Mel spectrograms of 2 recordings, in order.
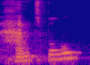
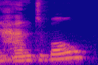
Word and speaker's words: handball: I've got handball. I'm playing handball. No, no, no. The correct pronunciation is going to be handball or handball. The D will not be pronounced here.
